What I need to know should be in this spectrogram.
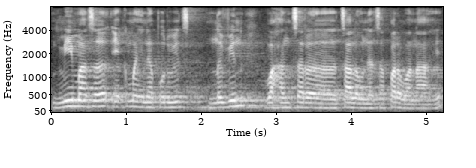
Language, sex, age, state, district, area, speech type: Marathi, male, 18-30, Maharashtra, Osmanabad, rural, spontaneous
